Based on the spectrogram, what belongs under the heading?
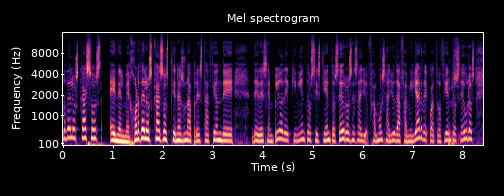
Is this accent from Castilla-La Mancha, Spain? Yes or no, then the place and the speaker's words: no; Valladolid, Castile and León, Spain; en Valladolid, mi tierra natal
